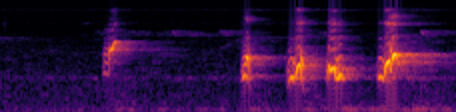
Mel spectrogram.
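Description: Streak-eared bulbul giving a single high note, then four quick, harsh, chirpy notes in a burst lasting about a second; no other sounds.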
